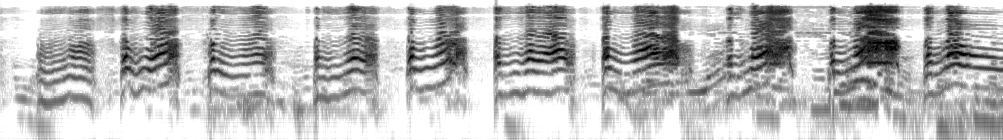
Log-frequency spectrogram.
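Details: A small female puppy gives a run of wavering, rising-and-falling whines, nearly one each second, almost like human speech, calling to her mother.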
